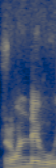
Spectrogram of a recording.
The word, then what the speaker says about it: rendezvous: Rendezvous, it is the pronunciation of this word, right?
